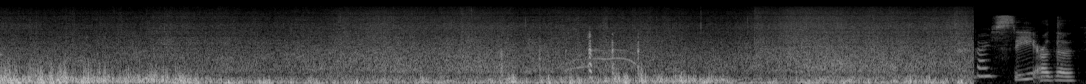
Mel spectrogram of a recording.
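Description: Waves wash onto the shore outdoors in wind.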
